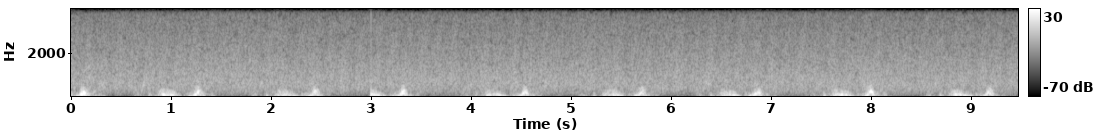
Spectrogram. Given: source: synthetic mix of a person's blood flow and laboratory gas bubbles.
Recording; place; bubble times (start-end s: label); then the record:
Doppler ultrasound of blood flow; precordium
no bubbles
From the record:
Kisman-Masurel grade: 000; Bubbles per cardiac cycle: 0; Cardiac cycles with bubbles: 0%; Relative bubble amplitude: no bubbles discernible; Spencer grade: 0 (complete lack of bubble signals)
